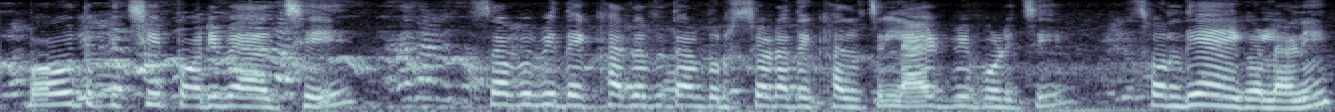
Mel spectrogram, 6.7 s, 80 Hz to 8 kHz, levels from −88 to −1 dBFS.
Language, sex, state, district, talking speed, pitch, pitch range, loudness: Odia, female, Odisha, Khordha, 145 wpm, 250 Hz, 235-275 Hz, -15 LUFS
